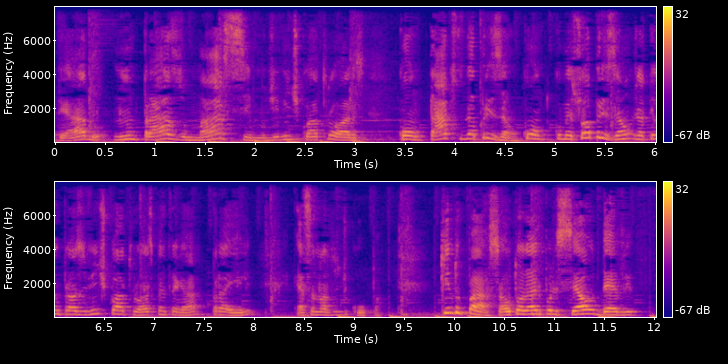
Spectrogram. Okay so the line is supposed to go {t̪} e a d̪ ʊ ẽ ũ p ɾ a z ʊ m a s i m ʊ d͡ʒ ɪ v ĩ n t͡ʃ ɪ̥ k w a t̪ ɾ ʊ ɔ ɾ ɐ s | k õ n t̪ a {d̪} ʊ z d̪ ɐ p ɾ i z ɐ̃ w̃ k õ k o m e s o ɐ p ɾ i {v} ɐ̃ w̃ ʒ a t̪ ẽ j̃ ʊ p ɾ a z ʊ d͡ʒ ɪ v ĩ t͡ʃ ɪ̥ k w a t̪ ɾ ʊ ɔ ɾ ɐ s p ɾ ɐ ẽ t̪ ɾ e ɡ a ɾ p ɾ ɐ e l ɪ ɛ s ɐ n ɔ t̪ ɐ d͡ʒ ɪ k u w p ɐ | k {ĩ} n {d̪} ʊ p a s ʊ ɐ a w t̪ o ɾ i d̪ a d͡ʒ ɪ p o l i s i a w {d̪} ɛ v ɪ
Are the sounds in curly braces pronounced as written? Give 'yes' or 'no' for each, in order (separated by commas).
yes, no, no, yes, no, yes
